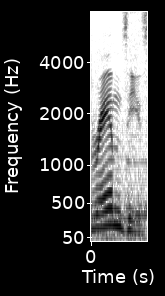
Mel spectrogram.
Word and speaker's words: Rameses: Okay, next would be Rameses. Beautiful. I would pronounce that as Ramses if there wasn't the apostrophes there, but that's fine.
